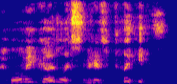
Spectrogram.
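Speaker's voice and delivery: high, breathy laughing please. Real, not acted. Jokey begging of listeners.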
